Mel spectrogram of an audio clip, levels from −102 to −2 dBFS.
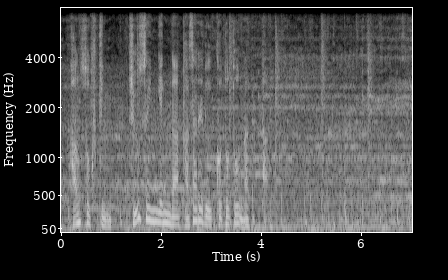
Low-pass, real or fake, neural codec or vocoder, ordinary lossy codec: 7.2 kHz; fake; vocoder, 22.05 kHz, 80 mel bands, WaveNeXt; none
